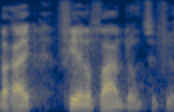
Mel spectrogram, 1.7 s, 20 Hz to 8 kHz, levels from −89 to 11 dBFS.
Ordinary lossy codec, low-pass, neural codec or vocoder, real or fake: none; none; codec, 16 kHz, 2 kbps, FreqCodec, larger model; fake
